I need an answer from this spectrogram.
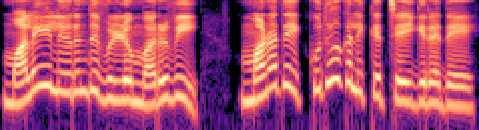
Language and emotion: Tamil, happy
